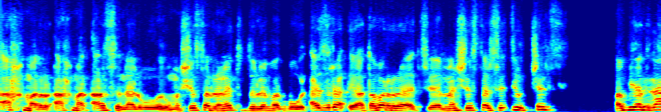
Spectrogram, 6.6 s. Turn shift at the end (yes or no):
yes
